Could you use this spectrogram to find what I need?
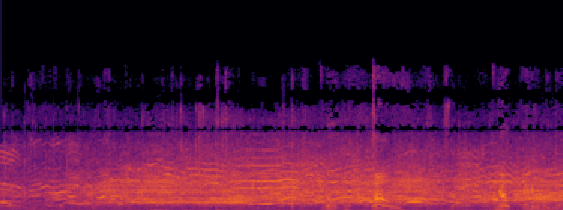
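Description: A large crowd cheers and shouts outdoors, growing louder.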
